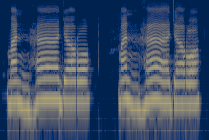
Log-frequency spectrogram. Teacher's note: Pada kalimat ini terdapat nun sukun yang bertemu dengan huruf H, maka dihukumi izhar. Cara bacanya harus jelas.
